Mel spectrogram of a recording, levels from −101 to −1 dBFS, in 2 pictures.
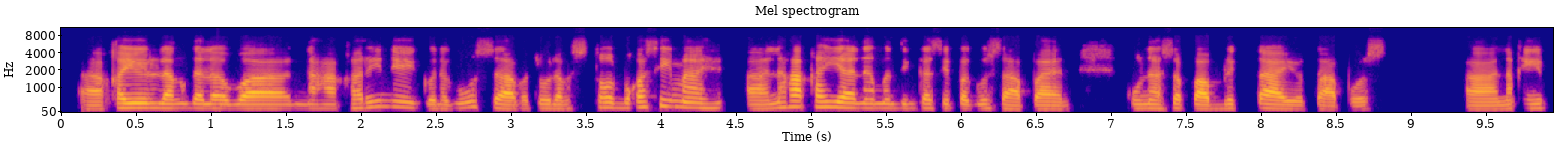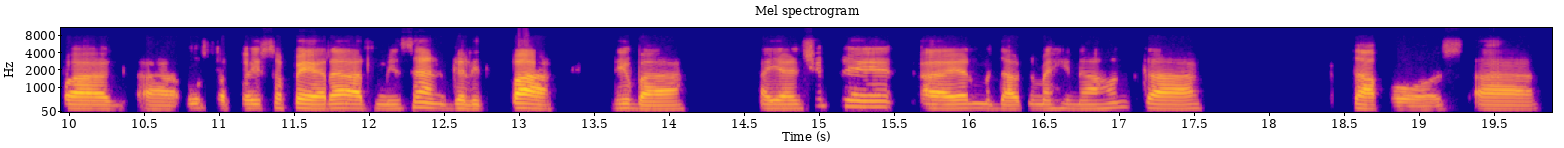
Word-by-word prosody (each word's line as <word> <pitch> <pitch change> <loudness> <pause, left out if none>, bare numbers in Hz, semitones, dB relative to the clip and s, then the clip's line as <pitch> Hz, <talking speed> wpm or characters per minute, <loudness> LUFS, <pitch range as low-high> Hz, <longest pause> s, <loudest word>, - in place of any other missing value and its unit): ah, 145 -1 -2
kayo 185 0 +4
lang 175 -1 +1
dalawa 160 -2 +3
nakakarinig 175 +7 -5
o - - -1
nag-uusap 160 -2 -1
at - - -27
walang 160 -1 -2
istorbo. 195 +1 -4
Kasi 225 +4 -1
mahi 190 -4 -2 0.2
ah, 155 0 -2
nakakahiya 215 0 +3
naman 175 -1 -5
din 165 - -9
kasi 170 0 -4
pag-usapan, 150 -4 -2 0.4
kung 165 0 -5
nasa 160 +2 -2
public 155 0 +2
tayo, 150 -3 +3
tapos, 135 +1 -4 0.6
ah, 135 0 +1
nakikipag, 155 -2 +2 0.2
ah, 140 -1 -1
usap 170 -2 -6
kayo 165 0 -1
sa 180 - -4
pera 170 -1 +6
at - - -20
minsan 165 +4 0
galit 160 0 -2
pa, 175 -5 +9 0.4
'di 170 - -1
ba. 145 -1 +4 0.6
Ayan, 160 0 +1
siyempre, 230 -5 -2 0.2
ayan 165 0 +5
ma 170 - -7
dapat 150 -1 0
na 160 - -10
mahinahon 160 +4 -7
ka 160 -2 +3 1.0
tapos, 135 -4 -1
ah, 145 -1 0
160 Hz, 140 wpm, -23 LUFS, 155-180 Hz, 1.0 s, pa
